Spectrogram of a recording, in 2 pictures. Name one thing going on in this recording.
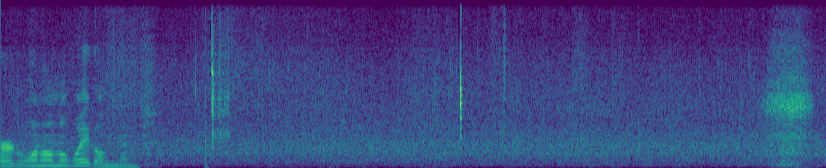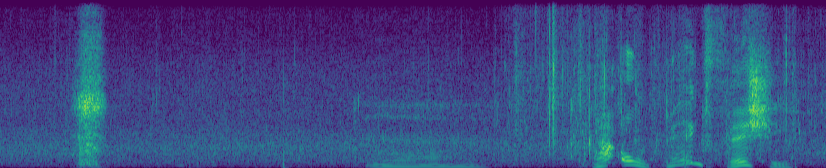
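A shallow river flows and ripples steadily.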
